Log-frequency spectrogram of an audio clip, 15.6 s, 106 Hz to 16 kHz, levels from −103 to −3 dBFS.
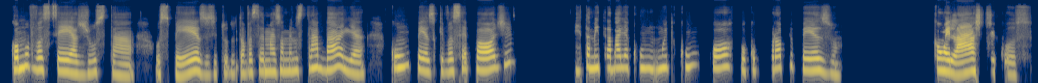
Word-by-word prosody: como 265 +5 +5
você 240 -4 +1
ajusta 185 -2 -5 0.3
os 190 -1 -5
pesos 185 +2 +1
e - - -9
tudo, 195 +2 -12
então, 200 - -7
você 210 +1 -4
mais 215 0 -3
ou 230 - -3
menos 225 +1 -4
trabalha 250 -6 +1 0.4
com 275 +2 +3
o 320 - -7
peso 225 -4 0
que 220 - -8
você 215 - -3
pode, 260 +8 +4 1.0
e 225 - -9
também 275 0 +2
trabalha 270 0 -1
com 275 - -5
muito 265 +1 -2
com 295 -3 -4
o 325 +2 -9 0.2
corpo, 270 -3 0
com 230 - -10
o - - -41 0.2
próprio 275 +4 -3
peso. 230 -6 -1 1.4
Com 235 -1 +6
elásticos. 205 -2 +3
230 Hz, 125 wpm, -23 LUFS, 205-265 Hz, 1.4 s, Com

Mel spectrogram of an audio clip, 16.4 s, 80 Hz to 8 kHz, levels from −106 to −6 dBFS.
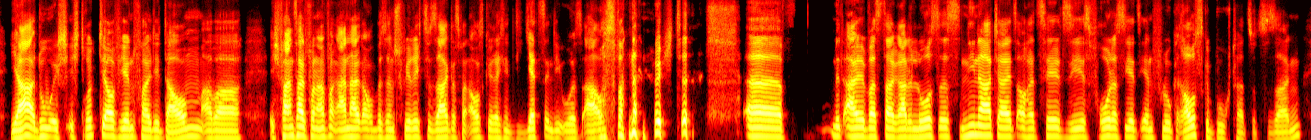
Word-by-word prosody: Ja, 125 +3 +7
du, 135 +1 -2
ich 125 - -4
ich - - -8
drücke 140 0 -5
dir 145 -3 +5
auf 135 -3 +2
jeden 130 +1 0
Fall 125 -1 -2
die 120 -3 -6
Daumen, 120 +7 0
aber 110 -1 -1 0.3
ich - - -8
fand's 140 +1 +4
halt 145 -2 +7
von 140 -1 -2
Anfang 125 -2 -2
an 120 +3 +1
halt 130 -1 +3
auch 125 -1 -2
'n 120 - -10
bisschen 125 -1 -6
schwierig 130 +2 -4
zu 120 0 -11
sagen, 120 +1 +1
dass 120 -2 -11
man - - -9
ausgerechnet 115 -2 -6
jetzt 125 +7 -2
in 120 - -7
die 115 - -10
USA 105 -1 -3
auswandern 145 +9 +1 0.2
möchte, 190 +1 +4 0.7
äh, 135 -2 +5 0.6
mit 145 -4 -5
allem, 135 0 +3
was 130 -1 +2
da 130 -2 +2
grade 125 0 +1
los 130 +2 0
ist. 135 -2 -4
Nina 155 +3 +2
hat 150 0 +2
ja 135 -2 +3
jetzt 135 - -3
auch 135 -2 -2
erzählt, 130 +1 -4
sie 120 +2 -6
ist 130 -3 -6
froh, 135 +2 -2
dass 130 -5 -4
sie 130 - -6
jetzt 125 0 -5
ihren 120 -2 -6
Flug 120 0 -8
rausgebucht 115 -6 -2
hat 95 -3 -12
sozusagen. 100 - -10
125 Hz, 215 wpm, -22 LUFS, 115-135 Hz, 0.7 s, Ja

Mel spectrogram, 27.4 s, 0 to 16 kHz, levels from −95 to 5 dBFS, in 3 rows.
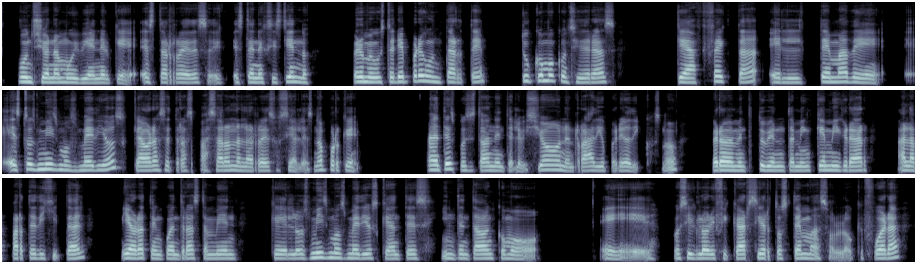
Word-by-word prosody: funciona 195 -2 +4
muy 185 -1 +1
bien 170 0 +1
el 170 - -2
que - - -3
estas 185 - -2
redes 180 -1 -1
e 165 - -9
estén 185 +2 -1
existiendo. 185 0 0 0.4
Pero 210 0 +6
me 200 - +5
gustaría 200 +1 +3
preguntarte, 210 -1 +1 0.3
¿tú 235 -2 0
cómo 245 0 +3
consideras 190 -2 -1 0.6
que 195 -2 +5
afecta 205 +2 0
el 180 -1 -2
tema 200 0 +3
de 180 -4 -1 0.2
estos - - +1
mismos 210 -5 +2
medios 200 +10 +1
que - - -3
ahora 180 +2 +5
se 185 - -5
traspasaron 180 +3 -2
a - - +2
las 165 -1 0
redes 175 0 0
sociales, 185 0 -7
no?, 200 +2 -1
porque - - -2 0.7
antes, 205 +4 +5
pues, 185 -4 -5
estaban 175 0 0
en 170 - -1
televisión, 205 -1 0
en 160 - -3
radio, 175 0 0
periódicos, 170 -1 -4
¿no?, - - -3 0.3
pero 185 +2 +7
obviamente 180 -2 +3
tuvieron 180 -2 +2
también 175 0 -1
que 190 +1 +1
migrar 185 -1 +2 0.3
a 185 - +3
la 180 -1 +3
parte 180 +1 0
digital 180 +3 -1 0.3
y 195 - +4
ahora 190 +1 +6
te 180 - -3
encuentras 175 +1 -1
también 175 0 -2 0.3
que 180 -1 +1
los 180 +1 -1
mismos 205 -2 +2
medios 185 -1 0
que 170 - -2
antes 170 +1 -4
intentaban 180 0 +1
como, 175 -3 -2 0.6
eh 470 0 -2
pues, 185 - -4
sí, 190 - +2
glorificar 180 0 +2
ciertos 180 -2 -1
temas 185 -1 0
o - - -7
lo - - -6
que - - -18
fuera, 190 +5 +3
185 Hz, 170 wpm, -22 LUFS, 180-200 Hz, 0.7 s, pero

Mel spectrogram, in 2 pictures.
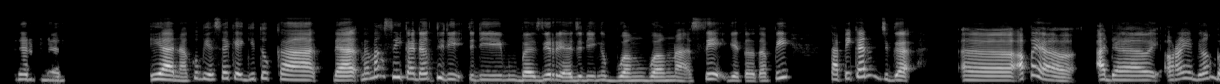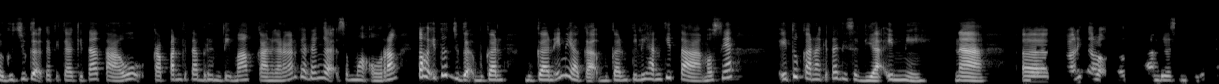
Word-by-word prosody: bener 235 0 0
bener. 195 -2 -5 0.9
Iya 240 -1 +7
nah 170 - 0
aku 285 - -7
biasanya 235 +5 -1
kayak 235 -4 +1
gitu 280 - -3
Kak 210 -3 +7 0.3
dan 195 0 +8
memang 350 +8 -2
sih 345 -2 +2
kadang 255 0 +3
jadi 265 -7 0 0.2
jadi 215 0 -5 0.2
mubazir 195 +2 +2
ya, 175 -3 +3
jadi 190 +1 -2
ngebuang-buang 180 0 0
nasi 165 +8 -2 0.2
gitu, 175 -2 -1
tapi 280 - 0 0.4
tapi 230 +4 +2
kan 355 +2 +9 0.2
juga, 210 -3 +2 0.6
eee, 195 -1 +4
apa 435 - -1
ya, - - +6 0.5
ada 220 -1 +4 0.5
orang 230 +3 +1
yang - - -8
bilang 260 +6 0
bagus 205 +3 -4
juga 255 - 0
ketika 195 -2 -7
kita 185 +6 -1
tahu 185 +9 -1
kapan 195 +3 -1
kita 230 - -4
berhenti 200 -3 -8
makan. 205 -3 0
Karena 175 +2 -3
kan - - -21
kadang 280 -2 -5
nggak - - -2
semua 210 -2 -6
orang 225 +9 +3 0.2
toh - - +5
itu 430 - -1
juga - - +1
bukan 210 +3 0 0.3
bukan 210 +2 +1
ini 405 - -4
ya - - -3
Kak, 165 - +1
bukan 195 +2 -4
pilihan 235 +1 -4
kita, 175 - +1
maksudnya 295 - -2 0.5
itu 365 - -1
karena 250 -3 0
kita 285 - -4
disediain 215 -3 -1
nih. 165 -3 -4 0.4
Nah, 175 -3 +8 0.4
eee, 190 -1 +3
kecuali 210 +11 -6
kalau, 235 -3 -1 0.2
eee, 200 - -17
ambil 200 0 -2
sendiri 200 - -18
210 Hz, 175 wpm, -23 LUFS, 190-240 Hz, 0.9 s, kan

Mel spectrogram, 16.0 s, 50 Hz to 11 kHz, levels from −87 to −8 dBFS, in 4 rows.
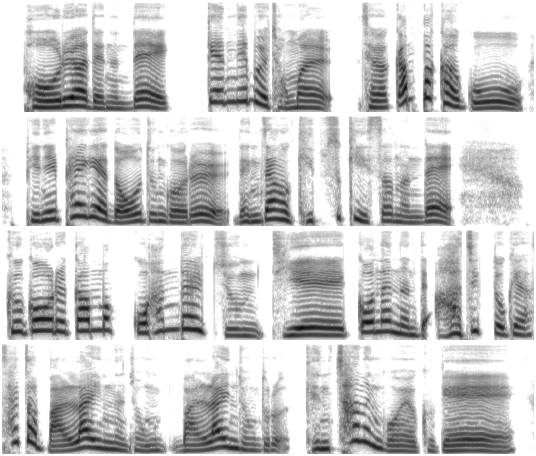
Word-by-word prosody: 버려야 210 +4 +5
되는데 175 +1 -1 0.3
깻잎을 355 -4 0
정말 190 -1 -2 0.2
제가 195 -1 0
깜빡하고 195 - +2 0.2
비닐팩에 260 +7 +1
넣어 180 +3 +1
둔 210 -1 -5
거를 185 +2 -1
냉장고 215 +8 +1
깊숙이 215 +8 -7
있었는데 195 -1 -2 0.6
그거를 330 +1 +4
까먹고 330 -2 +1
1 325 +6 -5
달쯤 195 - -1
뒤에 205 0 +3
꺼냈는데 295 -7 +1
아직도 255 -1 -2
그냥 215 -1 -3
살짝 410 - 0
말라있는 200 +4 +1
정 165 -1 -9
말라있는 215 +10 +1
정도로 175 +1 -8
괜찮은 270 - 0
거예요, 155 -6 -5
그게. 155 0 -2
210 Hz, 290 characters per minute, -24 LUFS, 180-295 Hz, 0.6 s, 버려야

